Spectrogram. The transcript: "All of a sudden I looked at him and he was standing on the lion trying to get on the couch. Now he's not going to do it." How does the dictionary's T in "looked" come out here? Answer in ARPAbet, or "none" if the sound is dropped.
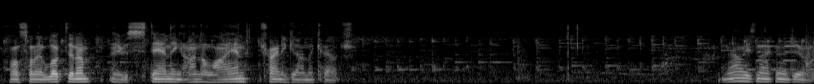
T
